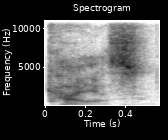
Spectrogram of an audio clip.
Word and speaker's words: Kayas: It's just more like yes, like Caius.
